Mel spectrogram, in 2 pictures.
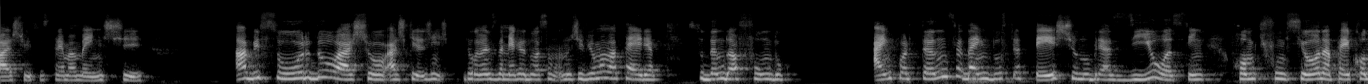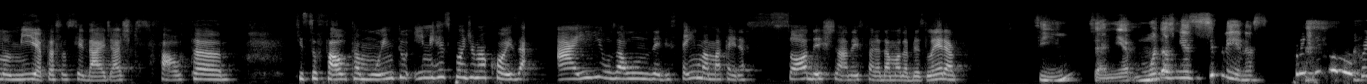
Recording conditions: video call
